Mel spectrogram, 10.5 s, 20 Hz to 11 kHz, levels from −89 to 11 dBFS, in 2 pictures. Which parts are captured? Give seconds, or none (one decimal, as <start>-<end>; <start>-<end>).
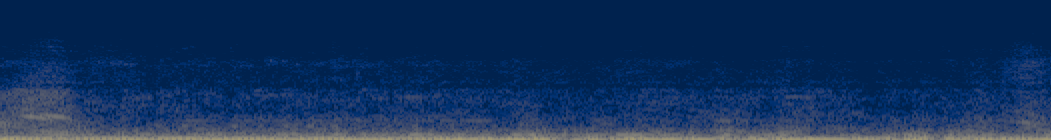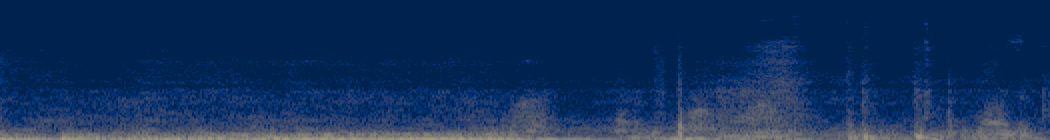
0.6-2.2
